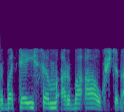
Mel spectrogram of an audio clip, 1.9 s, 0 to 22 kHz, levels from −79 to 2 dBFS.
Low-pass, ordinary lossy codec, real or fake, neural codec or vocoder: 3.6 kHz; AAC, 24 kbps; real; none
